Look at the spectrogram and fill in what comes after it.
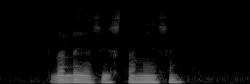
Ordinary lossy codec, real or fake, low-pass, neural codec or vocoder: none; real; none; none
